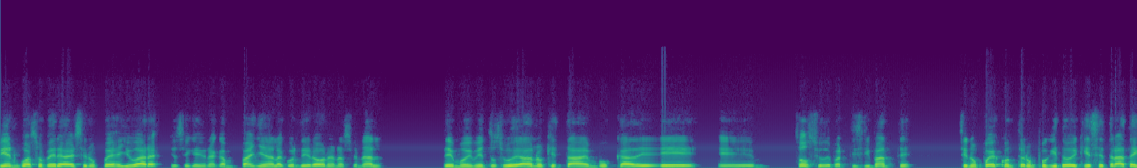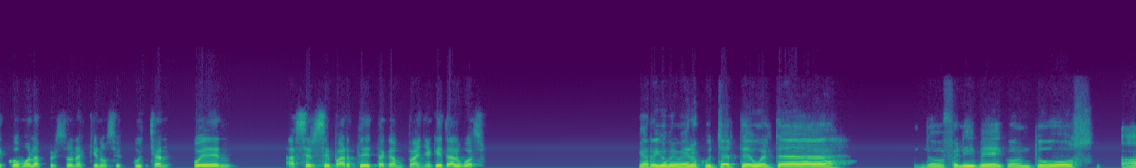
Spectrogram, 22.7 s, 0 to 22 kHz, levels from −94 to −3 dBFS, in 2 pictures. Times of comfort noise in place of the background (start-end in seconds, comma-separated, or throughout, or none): none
